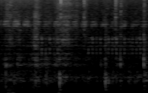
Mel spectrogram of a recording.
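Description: Near silence with a few faint, light clicks from a scoped rifle being handled at its breech, over a low rumble.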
